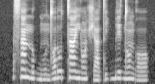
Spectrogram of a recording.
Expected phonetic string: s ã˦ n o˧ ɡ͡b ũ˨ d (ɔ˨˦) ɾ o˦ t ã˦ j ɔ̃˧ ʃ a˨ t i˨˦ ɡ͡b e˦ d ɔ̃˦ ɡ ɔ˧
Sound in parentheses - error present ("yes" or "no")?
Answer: no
